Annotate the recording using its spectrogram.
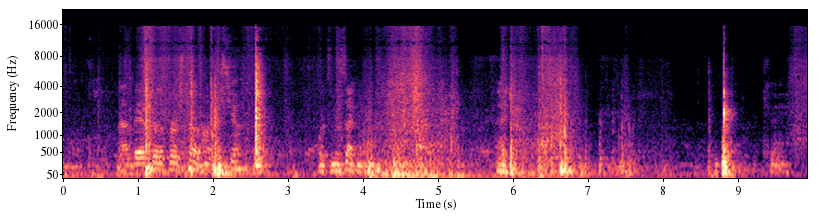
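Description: A plastic storage bin lid knocks and scrapes as bins are moved.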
